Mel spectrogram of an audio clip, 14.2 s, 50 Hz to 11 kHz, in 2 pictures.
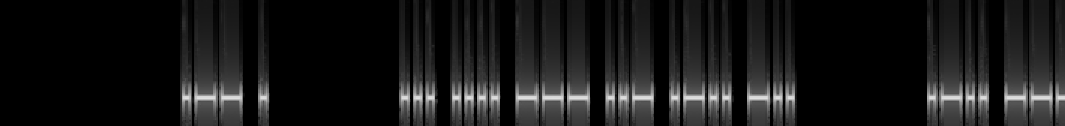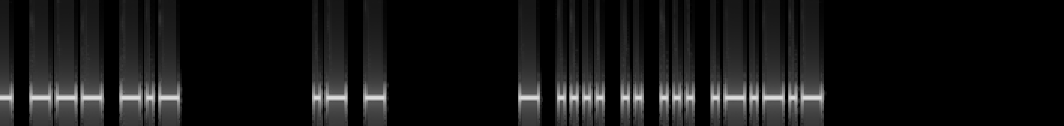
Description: Morse code, heard as a keyed tone, about 27 wpm, 700 Hz. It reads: WE SHOULD LOOK AT THIS.
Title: 3x Word-Spacing - Sentences from Top 300 Words - 28wpm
